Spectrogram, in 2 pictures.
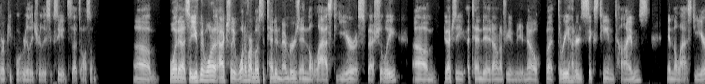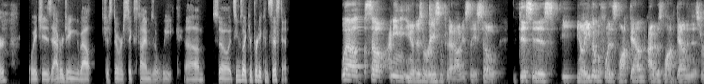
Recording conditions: video call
